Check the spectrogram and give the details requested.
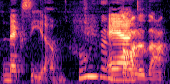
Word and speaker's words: NXIVM: with that being said let's jump right into nexium all right y'all so we are gonna discuss the rise and fall of nexium spelled in all capital letters nx ibm but it is pronounced nexium who even thought of that stupid i don't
